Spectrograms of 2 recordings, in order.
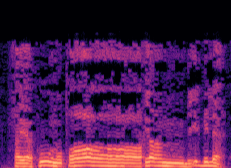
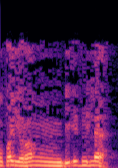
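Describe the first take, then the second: First: طائرا with long alif and hamza i, slow; slow ta'iran; Qalun reading. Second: طيرا short, tayran; no alif in طيرا; Hafs reading. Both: Shown as a demonstration. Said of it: "بألف بعدها همز مكسور".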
